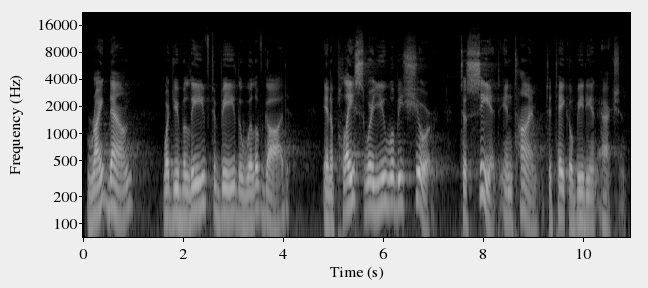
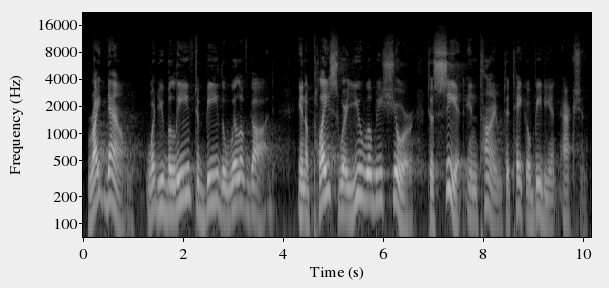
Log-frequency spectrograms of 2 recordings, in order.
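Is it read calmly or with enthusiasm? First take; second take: calmly; enthusiasm. First: It is read in a calm, plain way. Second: It is read with lively enthusiasm.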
